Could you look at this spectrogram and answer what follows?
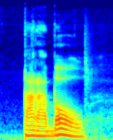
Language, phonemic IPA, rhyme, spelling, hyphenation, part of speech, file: Dutch, /ˌpaːraːˈboːl/, -oːl, parabool, pa‧ra‧bool, noun, Nl-parabool.ogg
- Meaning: 1. parabola (a conic section) 2. understatement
